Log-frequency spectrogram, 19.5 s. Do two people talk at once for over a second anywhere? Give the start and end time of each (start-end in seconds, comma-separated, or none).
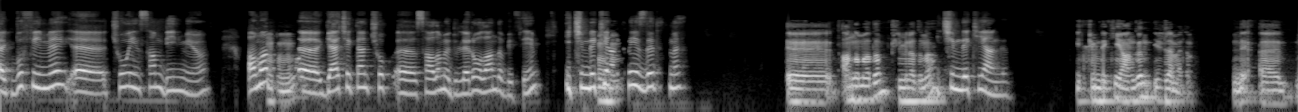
none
